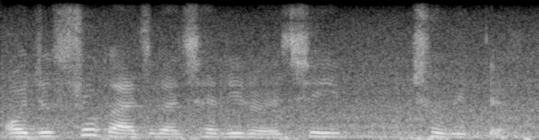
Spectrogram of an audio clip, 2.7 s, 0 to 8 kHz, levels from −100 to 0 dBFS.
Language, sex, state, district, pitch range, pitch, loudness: Bengali, female, West Bengal, Jhargram, 205-225 Hz, 215 Hz, -18 LUFS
